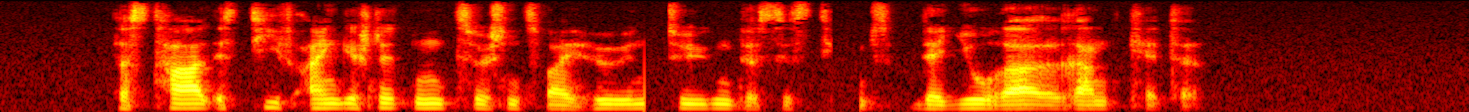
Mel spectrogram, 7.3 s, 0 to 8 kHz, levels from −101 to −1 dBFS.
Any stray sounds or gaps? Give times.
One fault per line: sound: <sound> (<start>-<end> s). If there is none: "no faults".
sound: dropout (3.2-3.3 s)
sound: dropout (4.2-4.3 s)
